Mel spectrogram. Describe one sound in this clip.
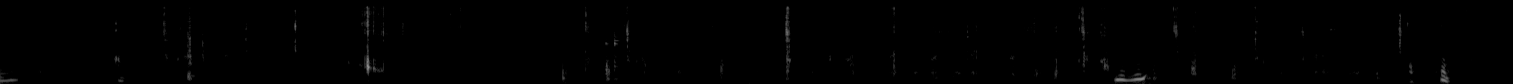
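A young woman chews crunchy food noisily close to a microphone.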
